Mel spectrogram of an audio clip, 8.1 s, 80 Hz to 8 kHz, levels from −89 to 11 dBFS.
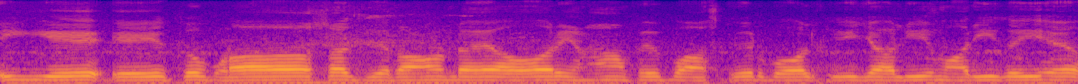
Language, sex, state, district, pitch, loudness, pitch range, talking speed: Hindi, male, Chandigarh, Chandigarh, 115 Hz, -16 LUFS, 115-120 Hz, 120 wpm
